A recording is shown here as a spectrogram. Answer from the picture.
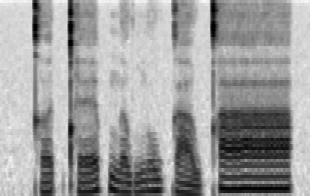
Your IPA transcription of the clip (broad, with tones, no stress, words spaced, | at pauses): kʰɐ˨˥t̚pʰɛː˨˥p̚n̪ɐ˨w n̪o˧wkaː˨˩w kʰaː˥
